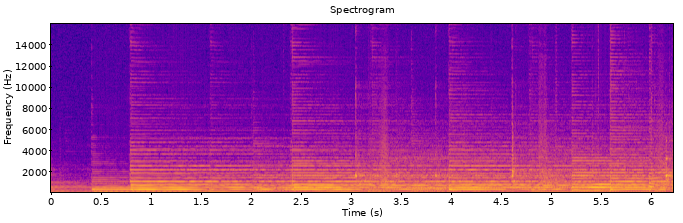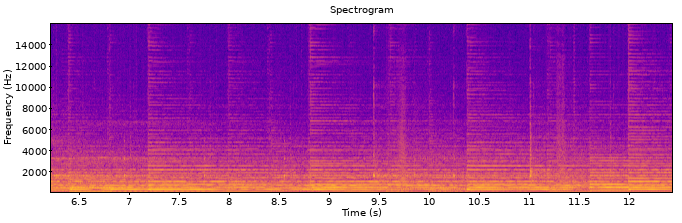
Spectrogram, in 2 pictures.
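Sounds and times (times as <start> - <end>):
guitar loop in B major: 0.0 - 12.4.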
